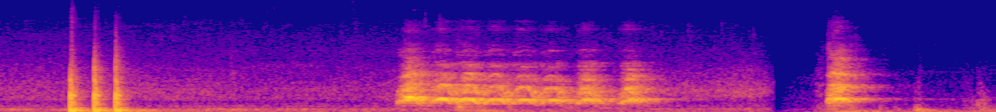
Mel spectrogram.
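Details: Dog barking: three sharp knocks open, then a long run of harsh, harmonic barks blurring together for about two seconds, and one more single bark near the end.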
